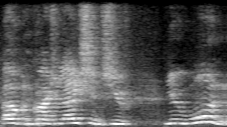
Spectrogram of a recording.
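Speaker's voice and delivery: high-pitched New Zealand caricature; New Zealand accent. Acted. Tournament host congratulating the winners, put-on New Zealand accent. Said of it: "doing my best New Zealand accent".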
